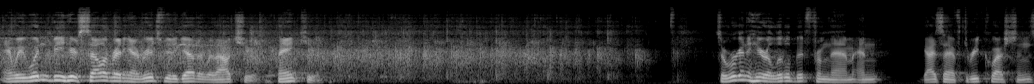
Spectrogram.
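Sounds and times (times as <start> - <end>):
speech: 0.0 - 3.4, 7.2 - 10.3
audience applause: 0.0 - 6.6.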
